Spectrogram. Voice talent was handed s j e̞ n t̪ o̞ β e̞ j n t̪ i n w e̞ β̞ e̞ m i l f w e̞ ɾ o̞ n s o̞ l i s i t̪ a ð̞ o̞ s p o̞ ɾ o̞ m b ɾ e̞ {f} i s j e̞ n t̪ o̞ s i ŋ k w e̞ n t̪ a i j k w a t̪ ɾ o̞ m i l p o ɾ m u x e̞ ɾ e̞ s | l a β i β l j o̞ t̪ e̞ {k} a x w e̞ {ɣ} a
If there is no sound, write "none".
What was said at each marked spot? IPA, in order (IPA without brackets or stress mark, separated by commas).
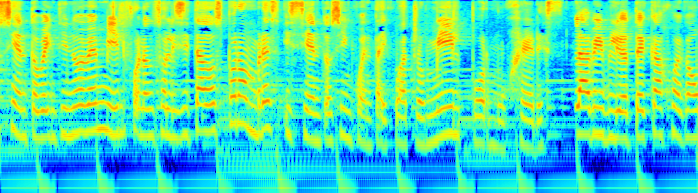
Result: s, k, ɣ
